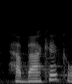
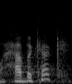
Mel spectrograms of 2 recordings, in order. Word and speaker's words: Habakkuk: Uh, the other prophets at the time of uh, Josiah were Habakkuk or Habakkuk, however you like to pronounce his name, and also Zephaniah.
